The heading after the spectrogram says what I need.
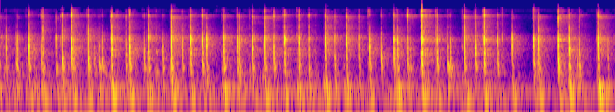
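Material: PBT plastic.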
